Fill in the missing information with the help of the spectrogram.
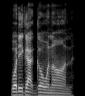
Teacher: It's called a flapped T and it just rolls off your tongue in a smooth way.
